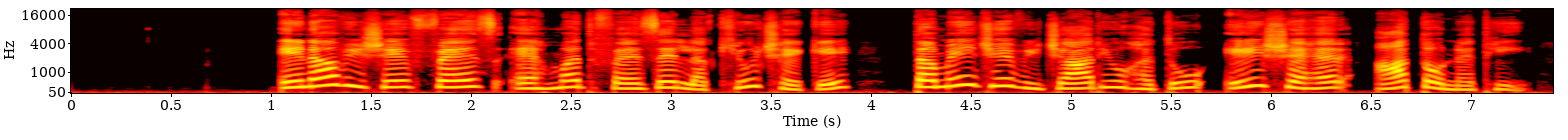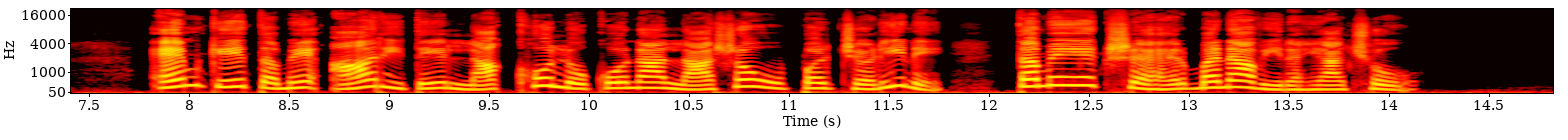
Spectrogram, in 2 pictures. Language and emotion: Gujarati, neutral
